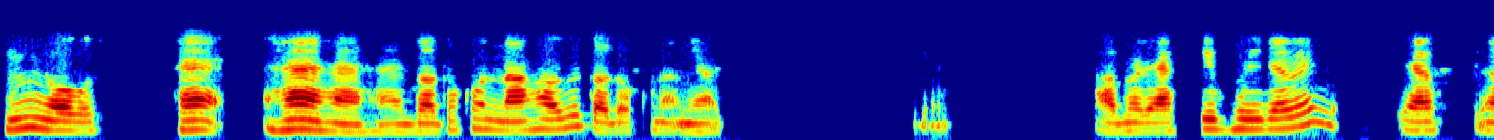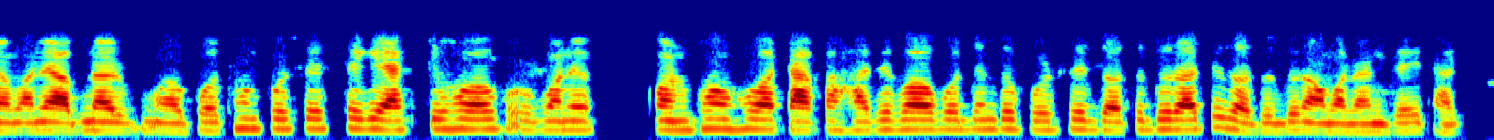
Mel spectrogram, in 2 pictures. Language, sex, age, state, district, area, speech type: Bengali, male, 18-30, West Bengal, Uttar Dinajpur, urban, conversation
